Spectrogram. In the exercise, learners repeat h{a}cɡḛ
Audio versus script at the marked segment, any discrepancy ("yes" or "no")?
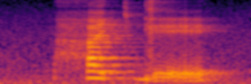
no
